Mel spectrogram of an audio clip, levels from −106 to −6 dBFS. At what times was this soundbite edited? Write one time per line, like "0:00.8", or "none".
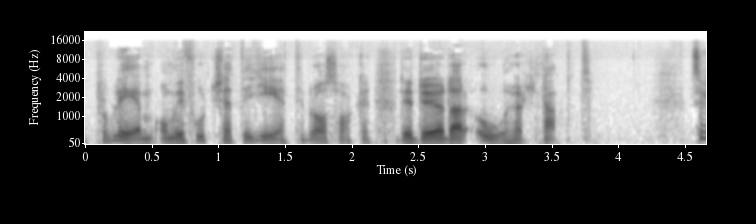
0:02.3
